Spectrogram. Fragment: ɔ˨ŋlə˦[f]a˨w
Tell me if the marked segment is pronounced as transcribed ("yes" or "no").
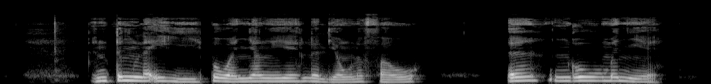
yes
